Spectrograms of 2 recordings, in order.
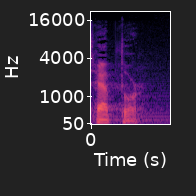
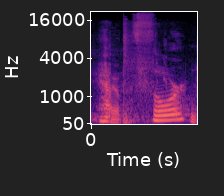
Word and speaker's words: Hafþór: It's Hapthor. – Hapthor? – Mm-hmm. – Is it pronounced with a P? Hapthor? – It's Hapthor.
